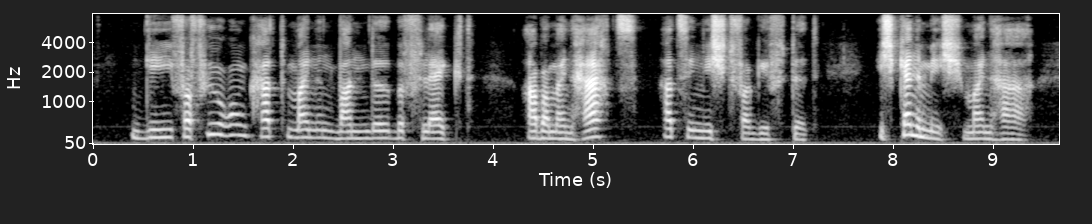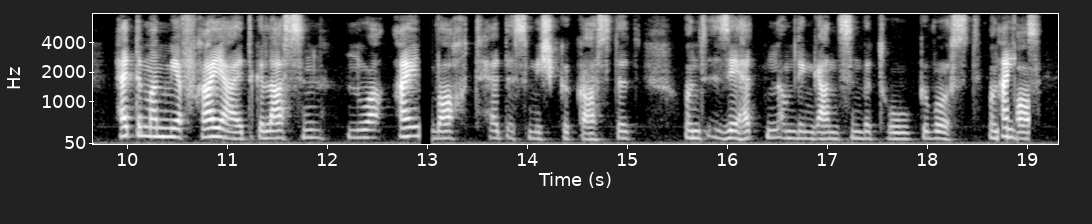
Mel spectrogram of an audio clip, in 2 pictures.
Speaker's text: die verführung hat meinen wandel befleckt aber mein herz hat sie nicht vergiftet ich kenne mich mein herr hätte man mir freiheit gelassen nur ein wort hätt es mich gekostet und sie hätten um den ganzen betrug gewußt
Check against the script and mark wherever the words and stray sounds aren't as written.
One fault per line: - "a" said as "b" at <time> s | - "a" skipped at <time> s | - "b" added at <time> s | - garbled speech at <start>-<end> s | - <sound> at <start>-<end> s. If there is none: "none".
- dropout at 12.9-13.1 s
- garbled speech at 18.6-19.2 s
